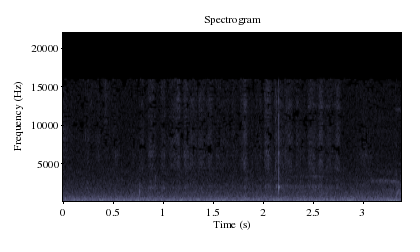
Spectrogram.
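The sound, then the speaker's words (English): Pencil writing on paper, a soft, continuous dry scratching that runs steadily throughout at a faint, even level, with no voices. “Okay, we'll write that one down.”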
